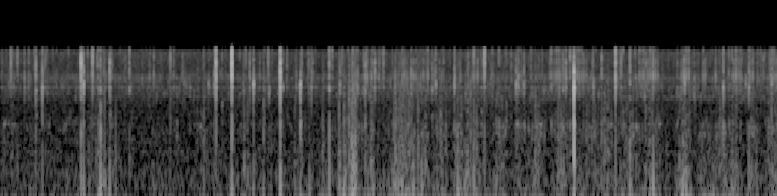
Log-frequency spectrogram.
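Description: Raindrops striking the camera on a moving motorcycle, heard as many irregular sharp taps, over a low, uneven rumble of wind and road noise.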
